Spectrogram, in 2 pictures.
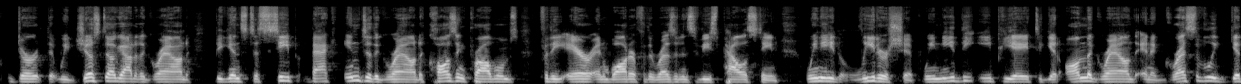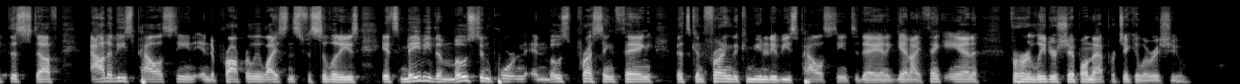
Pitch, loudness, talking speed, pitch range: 125 Hz, -16 LUFS, 200 wpm, 115-140 Hz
